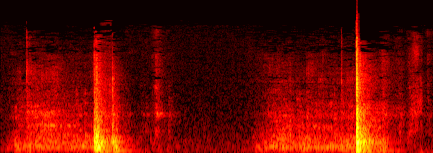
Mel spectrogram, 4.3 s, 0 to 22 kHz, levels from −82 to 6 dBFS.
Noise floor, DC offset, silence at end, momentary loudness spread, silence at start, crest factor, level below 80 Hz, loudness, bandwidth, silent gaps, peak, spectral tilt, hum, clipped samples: -56 dBFS; under 0.1%; 0.1 s; 24 LU; 0.15 s; 24 dB; -34 dBFS; -19 LUFS; 16 kHz; none; 0 dBFS; -5 dB/octave; none; under 0.1%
